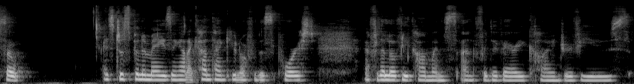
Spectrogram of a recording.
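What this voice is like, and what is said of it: Fast-paced Irish accent. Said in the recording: “my voice is too fast and anxiety inducing ... my Irish brogue ... We do talk quite fast here”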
